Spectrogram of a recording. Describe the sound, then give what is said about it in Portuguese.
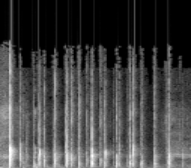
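A short burst of applause welcoming a new sports commentator on a show: sharp, crisp hand claps in a quick, slightly uneven rhythm, about fifteen in under three seconds, moderately loud and with no talking. “Eu acho que merece uma salva de palmas.”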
